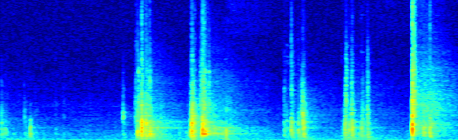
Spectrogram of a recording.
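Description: Metal suspension parts being worked into place by hand: about five sharp knocks and clanks as the hub is tipped and the radius rod and its bolt are lined up, some ringing briefly, the loudest near the end.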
